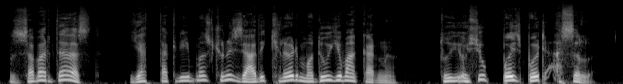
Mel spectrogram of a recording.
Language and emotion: Kashmiri, surprised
